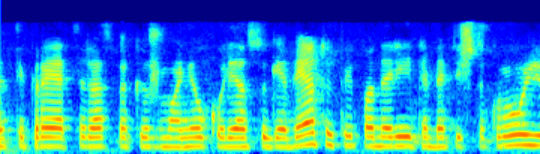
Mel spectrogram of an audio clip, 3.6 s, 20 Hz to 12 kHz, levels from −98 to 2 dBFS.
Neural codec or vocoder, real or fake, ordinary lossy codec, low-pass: codec, 16 kHz, 2 kbps, X-Codec, HuBERT features, trained on general audio; fake; AAC, 48 kbps; 7.2 kHz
